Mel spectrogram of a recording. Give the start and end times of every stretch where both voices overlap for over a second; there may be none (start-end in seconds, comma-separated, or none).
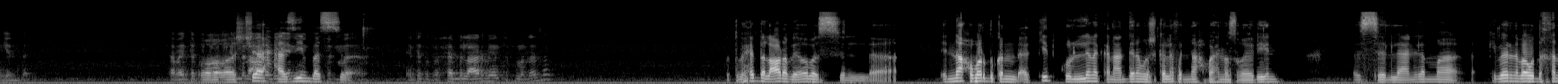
2.0-3.4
